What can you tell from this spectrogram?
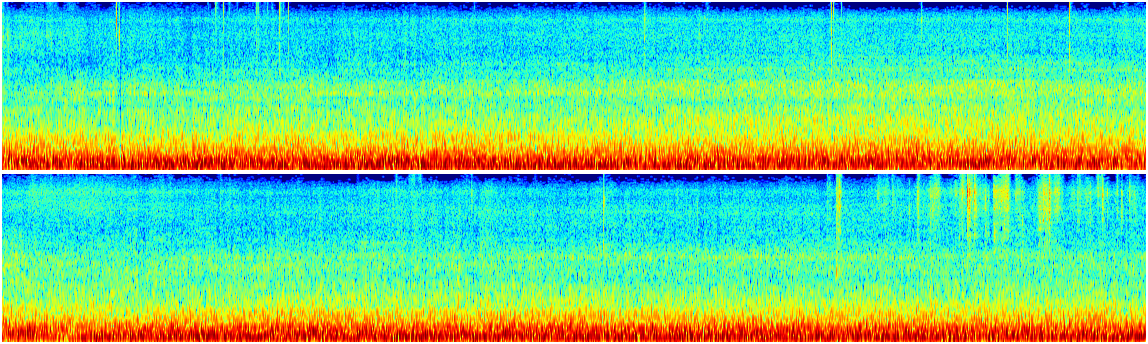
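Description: Steady engine and tyre noise inside a moving taxi's cabin, a constant low drone with a hum underneath. A few light clicks near the end.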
